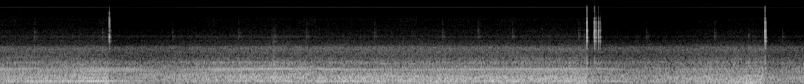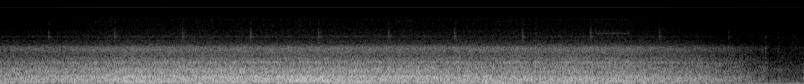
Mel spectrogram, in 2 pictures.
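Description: A Jeep Patriot's four-cylinder engine running hard at full throttle, heard inside the cabin with road noise, its note held nearly steady with a slight rise about two seconds in while the car gathers speed only very slowly. The rebuilt JF011E CVT is in limp mode with low line pressure, code P0777. A few short sharp clicks are heard, and the sound drops away near the end.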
